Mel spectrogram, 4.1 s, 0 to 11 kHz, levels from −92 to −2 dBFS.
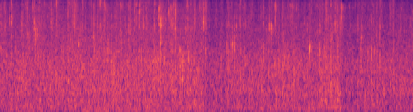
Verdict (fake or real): real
